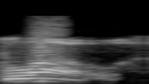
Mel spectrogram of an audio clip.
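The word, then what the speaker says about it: Blough: The main source, his name is, it's Joe, and the last name is spelled B-L-O, UGH, which is, he pronounced it blow.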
